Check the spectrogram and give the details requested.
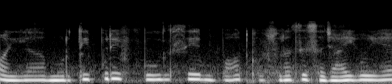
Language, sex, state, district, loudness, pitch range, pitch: Hindi, female, Bihar, Katihar, -12 LUFS, 190-220 Hz, 200 Hz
